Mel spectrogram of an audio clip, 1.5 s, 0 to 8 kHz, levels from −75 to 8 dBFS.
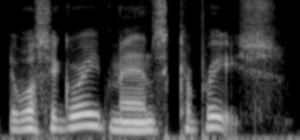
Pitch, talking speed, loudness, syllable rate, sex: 160 Hz, 240 wpm, -17 LUFS, 6.6 syllables/s, male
